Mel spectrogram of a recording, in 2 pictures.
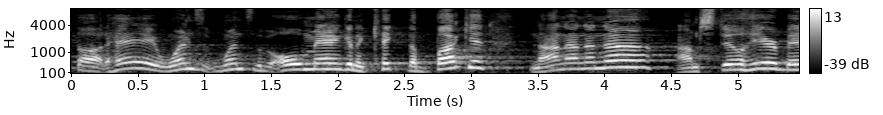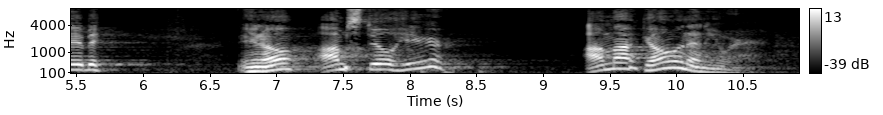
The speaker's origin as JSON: {"language": "English", "town": "Philadelphia", "region": "Pennsylvania", "country": "United States", "said": "I'm from Philadelphia. I can tell you it's possible."}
